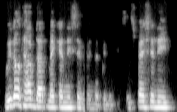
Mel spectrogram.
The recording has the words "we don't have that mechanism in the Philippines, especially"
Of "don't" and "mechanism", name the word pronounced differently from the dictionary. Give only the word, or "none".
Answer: mechanism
